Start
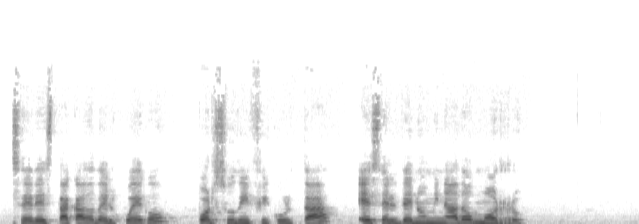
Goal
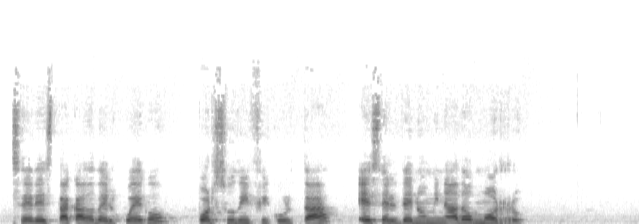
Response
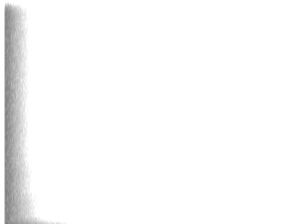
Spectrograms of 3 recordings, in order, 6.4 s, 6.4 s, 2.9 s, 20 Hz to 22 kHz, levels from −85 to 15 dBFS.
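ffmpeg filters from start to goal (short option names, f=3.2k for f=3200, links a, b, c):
-af "highpass=350,volume=2.5dB"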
